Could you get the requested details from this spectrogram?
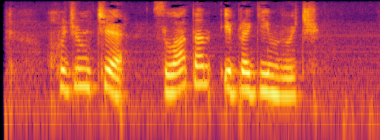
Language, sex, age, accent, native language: Uzbek, female, 19-29, Qashqadaryo, Uzbek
